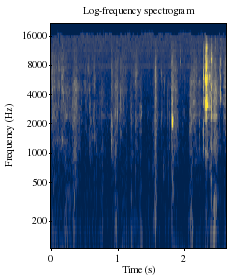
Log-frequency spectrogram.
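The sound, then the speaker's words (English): Kettle-cooked potato chips crunch in a run of irregular, crackly bites and chews, fairly quiet, with no talking. “I love me a kettle cook, so do you. Well, I like a chip that's got crunch.”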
